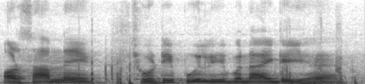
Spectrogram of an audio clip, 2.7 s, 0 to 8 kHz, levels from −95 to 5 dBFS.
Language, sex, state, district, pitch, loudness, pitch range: Hindi, male, Jharkhand, Garhwa, 140 Hz, -15 LUFS, 130-150 Hz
